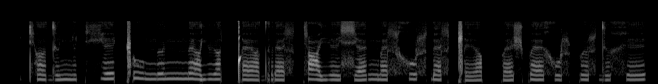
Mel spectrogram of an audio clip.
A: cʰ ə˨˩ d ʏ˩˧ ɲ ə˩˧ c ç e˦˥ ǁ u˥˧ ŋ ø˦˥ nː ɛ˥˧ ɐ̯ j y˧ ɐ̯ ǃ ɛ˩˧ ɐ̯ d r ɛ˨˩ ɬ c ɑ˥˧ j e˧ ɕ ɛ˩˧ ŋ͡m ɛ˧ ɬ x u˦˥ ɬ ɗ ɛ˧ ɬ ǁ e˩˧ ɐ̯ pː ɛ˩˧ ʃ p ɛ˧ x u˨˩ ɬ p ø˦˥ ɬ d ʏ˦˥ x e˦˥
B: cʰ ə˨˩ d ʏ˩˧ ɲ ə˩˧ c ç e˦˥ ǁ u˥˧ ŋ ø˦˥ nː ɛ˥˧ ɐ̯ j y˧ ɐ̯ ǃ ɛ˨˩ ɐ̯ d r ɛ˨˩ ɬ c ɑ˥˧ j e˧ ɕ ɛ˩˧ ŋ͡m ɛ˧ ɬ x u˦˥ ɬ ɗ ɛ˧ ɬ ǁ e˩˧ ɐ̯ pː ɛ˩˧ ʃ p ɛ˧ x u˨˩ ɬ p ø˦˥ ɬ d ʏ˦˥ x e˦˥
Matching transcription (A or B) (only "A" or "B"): B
